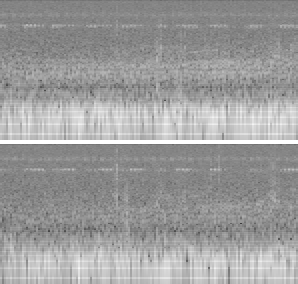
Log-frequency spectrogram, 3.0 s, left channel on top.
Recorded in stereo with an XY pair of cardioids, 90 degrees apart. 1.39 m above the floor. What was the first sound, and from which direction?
Only background noise.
